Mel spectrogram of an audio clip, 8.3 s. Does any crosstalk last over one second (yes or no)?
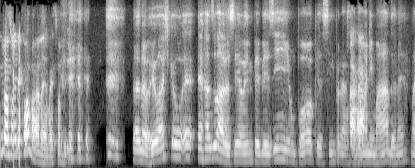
no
